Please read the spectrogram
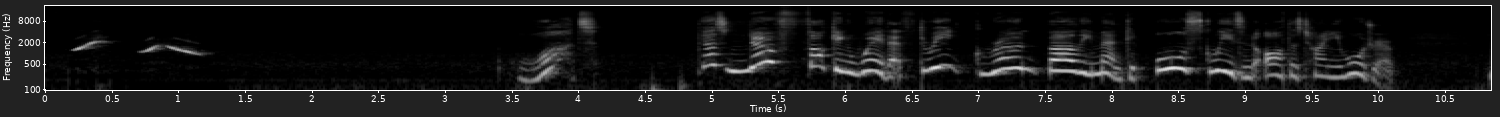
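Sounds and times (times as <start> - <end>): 
loud wolf whistle: 0.2 - 1.3
speech: 3.6 - 4.2, 4.9 - 10.2.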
